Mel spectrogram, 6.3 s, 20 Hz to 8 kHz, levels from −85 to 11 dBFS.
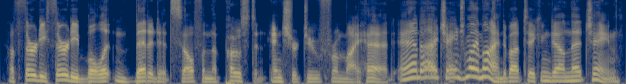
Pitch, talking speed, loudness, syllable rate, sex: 150 Hz, 250 wpm, -18 LUFS, 5.9 syllables/s, male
